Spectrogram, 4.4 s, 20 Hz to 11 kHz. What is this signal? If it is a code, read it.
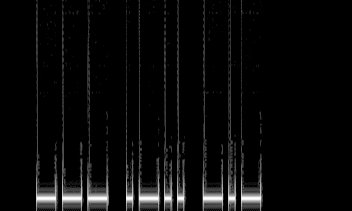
Morse code, heard as a keyed tone, about 15 wpm, 700 Hz. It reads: OLK
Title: Multi-letter Phonemes Quick Fire 15wpm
